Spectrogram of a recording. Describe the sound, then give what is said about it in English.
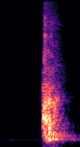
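A single sudden sneeze caused by allergies bursts out after a moment of silence, loud and breathy at first, then quickly trailing off. No one talks. “I'm dealing with a lot of allergy issues. You've heard me sneezing. You've heard me sniffling.”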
